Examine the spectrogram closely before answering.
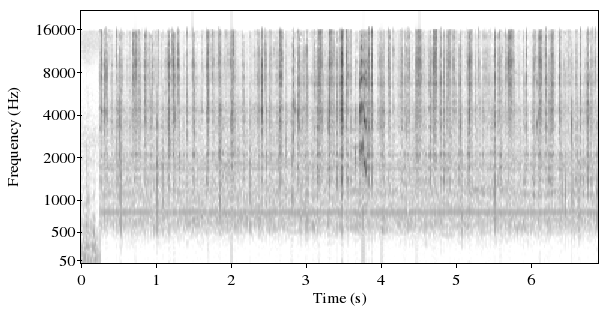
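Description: Hand ratchet clicking in quick, uneven strokes as it drives a screw into old wood, with a short squeak about halfway through.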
